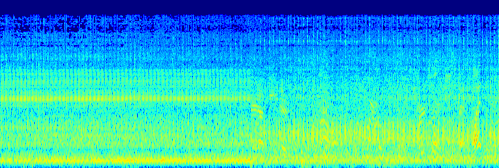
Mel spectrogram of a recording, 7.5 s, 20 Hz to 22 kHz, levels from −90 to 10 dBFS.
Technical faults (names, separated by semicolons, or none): damaged data in a compressed stream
